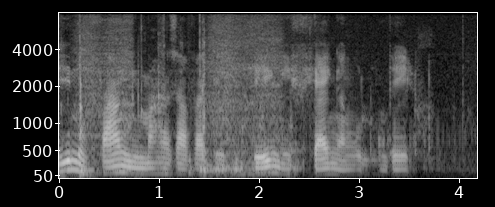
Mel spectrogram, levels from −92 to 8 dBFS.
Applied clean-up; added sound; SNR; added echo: none; Drawer open or close; 11 dB; none.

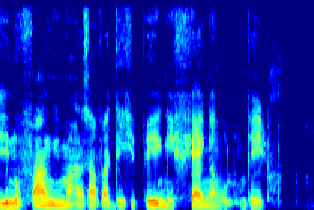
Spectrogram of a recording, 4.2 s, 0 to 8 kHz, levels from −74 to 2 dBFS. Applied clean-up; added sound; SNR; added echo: none; none; none; none.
